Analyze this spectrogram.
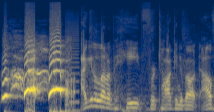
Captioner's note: cries out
